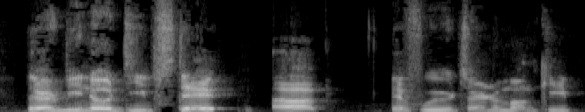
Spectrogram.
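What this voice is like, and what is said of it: Imitates another person's voice. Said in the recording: “put on my Alex Jones voice ... I can't even do a good impression of him”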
